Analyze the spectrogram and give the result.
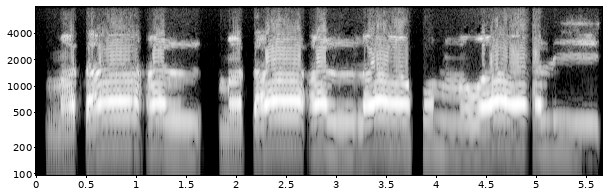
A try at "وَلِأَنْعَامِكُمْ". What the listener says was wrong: এখানে ওয়ালি ইন নয়, ওয়ালি আন আমিকুম।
